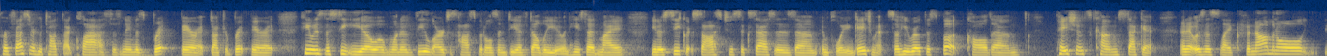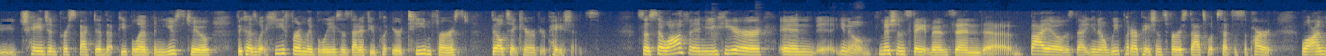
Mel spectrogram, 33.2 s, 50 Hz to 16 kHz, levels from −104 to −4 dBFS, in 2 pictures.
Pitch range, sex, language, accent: 160-185 Hz, female, English, American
